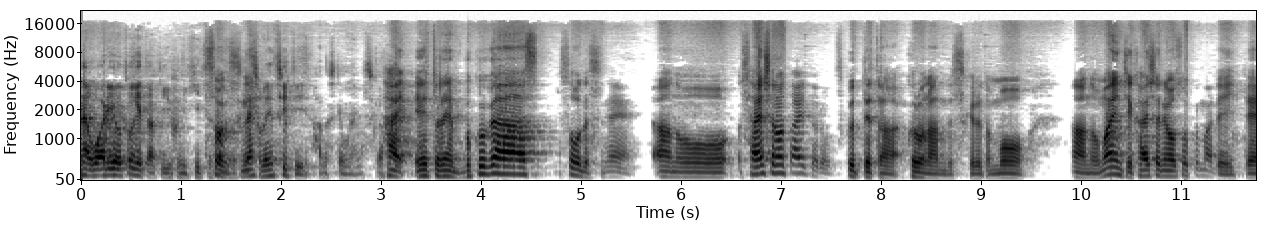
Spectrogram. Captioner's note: speaking japanese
